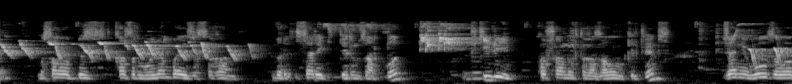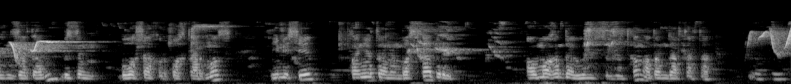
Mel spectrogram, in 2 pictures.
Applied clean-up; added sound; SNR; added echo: classical method WPE with log-MMSE.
